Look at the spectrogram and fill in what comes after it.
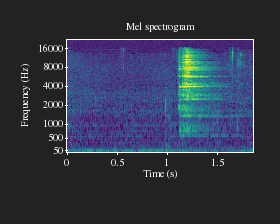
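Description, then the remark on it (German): Wine glasses of Primitivo di Manduria clink together in a quick toast, a bright, ringing chime that lingers briefly before fading, with faint room noise. “Ey, Prost!”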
